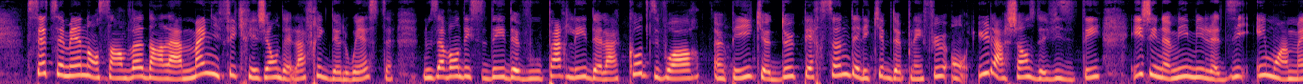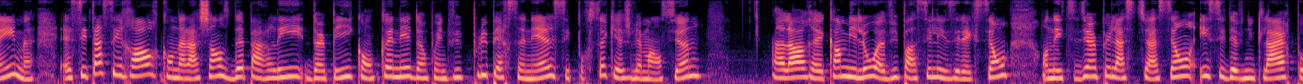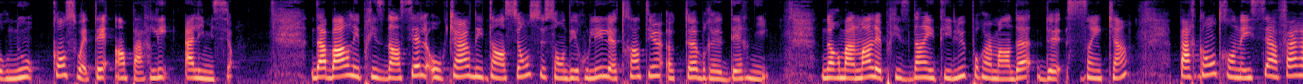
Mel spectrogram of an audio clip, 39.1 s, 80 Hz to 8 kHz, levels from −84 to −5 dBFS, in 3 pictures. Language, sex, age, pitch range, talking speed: French, female, 20-39, 230-280 Hz, 200 wpm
